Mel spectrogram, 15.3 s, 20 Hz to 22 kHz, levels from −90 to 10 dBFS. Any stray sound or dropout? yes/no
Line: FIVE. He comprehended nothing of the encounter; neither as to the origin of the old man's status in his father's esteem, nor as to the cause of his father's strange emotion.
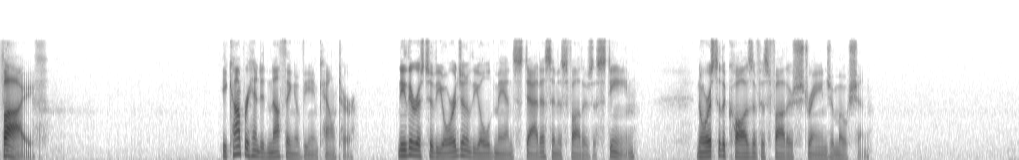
no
